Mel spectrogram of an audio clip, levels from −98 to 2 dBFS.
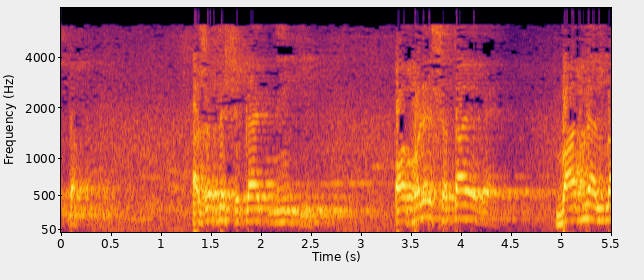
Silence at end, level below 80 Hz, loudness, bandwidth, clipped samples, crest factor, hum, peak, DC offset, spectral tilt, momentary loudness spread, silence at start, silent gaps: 0 s; -40 dBFS; -10 LUFS; 6.6 kHz; 0.2%; 10 dB; none; 0 dBFS; under 0.1%; -6 dB/octave; 16 LU; 0 s; none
